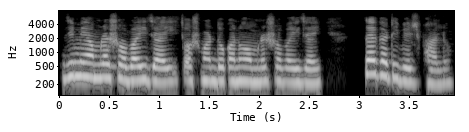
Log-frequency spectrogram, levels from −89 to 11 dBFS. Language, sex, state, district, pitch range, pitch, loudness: Bengali, female, West Bengal, Kolkata, 225-270 Hz, 235 Hz, -17 LUFS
